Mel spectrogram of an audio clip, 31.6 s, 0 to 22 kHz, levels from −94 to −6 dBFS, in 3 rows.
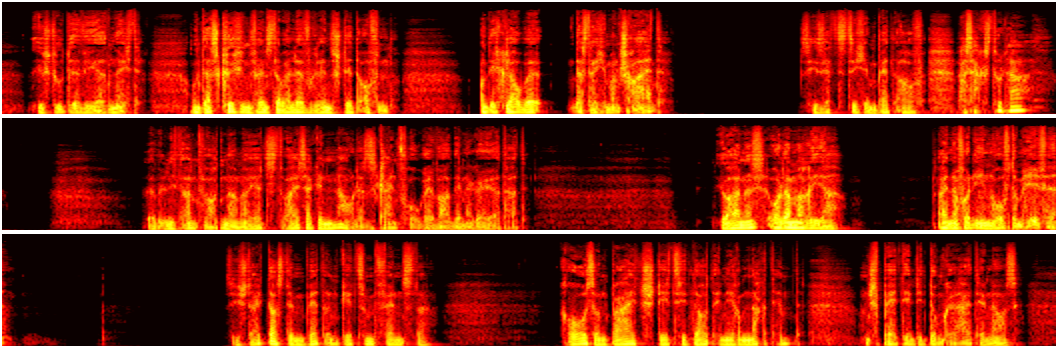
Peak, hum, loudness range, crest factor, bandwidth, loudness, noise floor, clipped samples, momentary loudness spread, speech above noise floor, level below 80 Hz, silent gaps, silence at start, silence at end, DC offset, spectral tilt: -6 dBFS; none; 7 LU; 24 dB; 16.5 kHz; -28 LUFS; -84 dBFS; under 0.1%; 14 LU; 56 dB; -40 dBFS; 7.02-7.96 s, 19.35-19.43 s, 22.60-22.73 s; 0.3 s; 0.4 s; under 0.1%; -4.5 dB/octave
